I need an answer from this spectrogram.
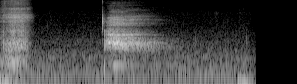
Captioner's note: sigh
